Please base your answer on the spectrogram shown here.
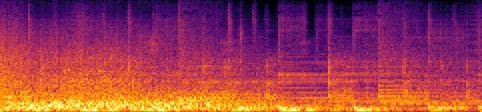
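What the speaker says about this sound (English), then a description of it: "in this death explosion of the last boss, notice my copter explodes right there as well" The last boss and the player's helicopter explode together in the shooter video game Under Defeat, a loud, dense roar of blasts and rumbling booms that fills the whole stretch and then decays into ringing debris.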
